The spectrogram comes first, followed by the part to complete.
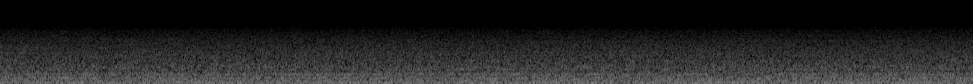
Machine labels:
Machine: fan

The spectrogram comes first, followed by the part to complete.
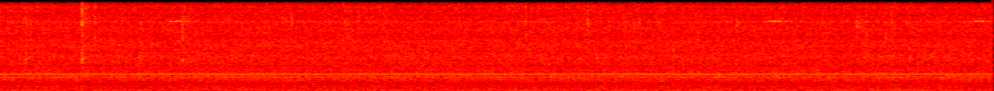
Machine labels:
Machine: pump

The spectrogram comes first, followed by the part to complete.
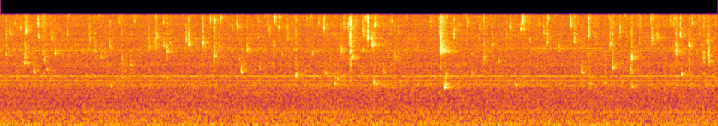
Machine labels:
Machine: pump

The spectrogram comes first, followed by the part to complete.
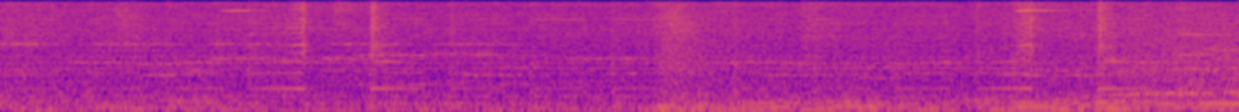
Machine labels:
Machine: slide rail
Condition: normal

